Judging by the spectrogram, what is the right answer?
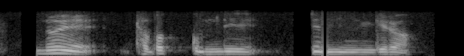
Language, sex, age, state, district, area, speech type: Manipuri, male, 18-30, Manipur, Chandel, rural, conversation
